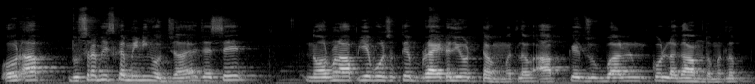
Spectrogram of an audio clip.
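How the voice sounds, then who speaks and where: An Indian man with a fairly high voice teaches English words for exam prep. He spells each word out letter by letter, then explains it in a casual mix of Hindi and English. The sound has a noticeable room echo. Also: fairly even intonation, moderate pace. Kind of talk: casual spoken lesson.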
